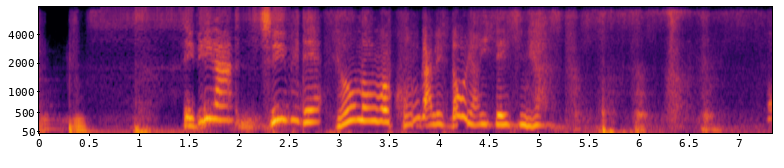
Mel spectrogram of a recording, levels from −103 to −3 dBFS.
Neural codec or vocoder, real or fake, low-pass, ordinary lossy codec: codec, 16 kHz in and 24 kHz out, 0.4 kbps, LongCat-Audio-Codec, four codebook decoder; fake; 7.2 kHz; Opus, 16 kbps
